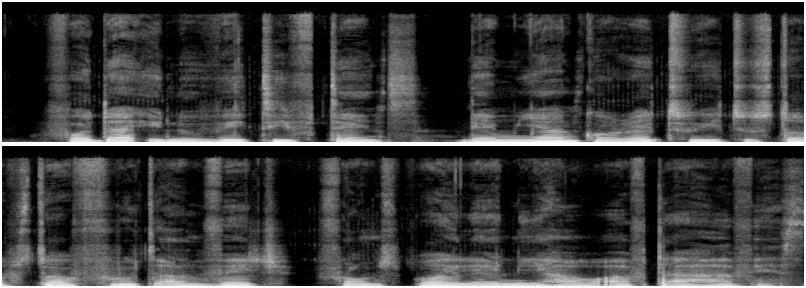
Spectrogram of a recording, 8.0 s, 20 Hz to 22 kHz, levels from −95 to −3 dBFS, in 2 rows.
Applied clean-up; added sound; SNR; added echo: neural mask model Resemble Enhance denoiser.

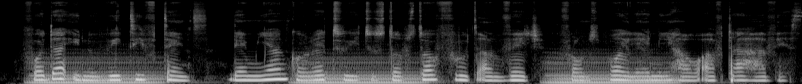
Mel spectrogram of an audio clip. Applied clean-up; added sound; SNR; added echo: none; Bowed string instrument; 6 dB; none.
